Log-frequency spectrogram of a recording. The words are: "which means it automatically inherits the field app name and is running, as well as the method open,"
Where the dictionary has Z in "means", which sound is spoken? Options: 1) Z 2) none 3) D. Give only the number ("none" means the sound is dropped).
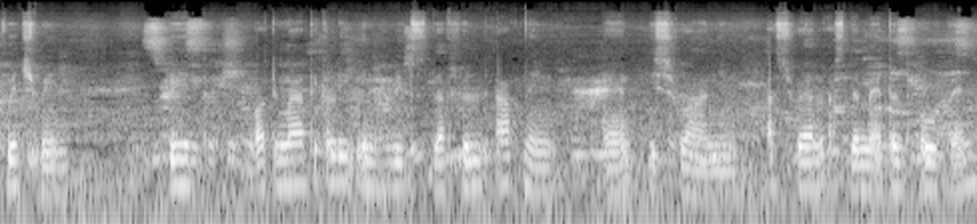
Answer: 2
